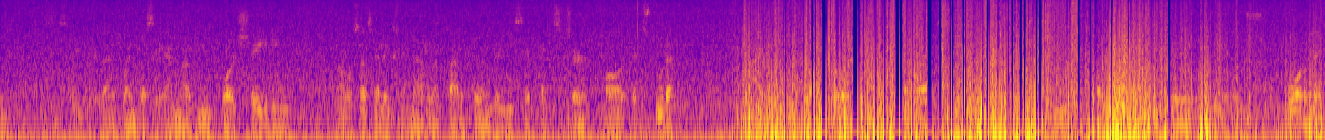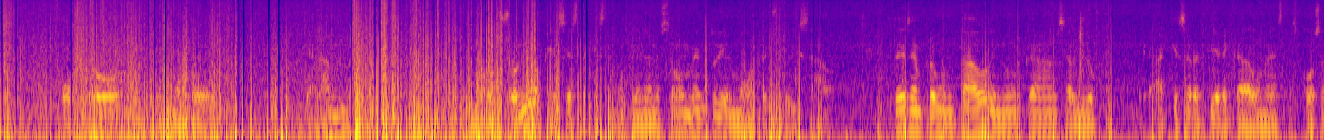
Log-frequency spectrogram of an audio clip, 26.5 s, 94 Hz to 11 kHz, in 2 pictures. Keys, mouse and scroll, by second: 19.9 click, 21.8 right click, 24.3 shift+middle click.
